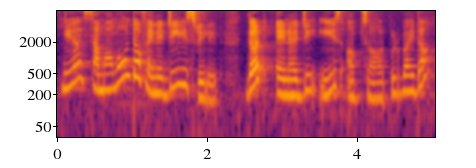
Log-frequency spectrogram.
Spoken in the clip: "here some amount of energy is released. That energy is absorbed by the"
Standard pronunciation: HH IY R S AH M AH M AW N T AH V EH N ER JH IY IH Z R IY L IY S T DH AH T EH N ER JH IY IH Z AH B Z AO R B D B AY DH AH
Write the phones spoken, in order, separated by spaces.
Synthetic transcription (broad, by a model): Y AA S AH M AH M AW N T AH F EH N ER JH IY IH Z R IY L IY T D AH T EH N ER JH IY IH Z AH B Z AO R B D B AY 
